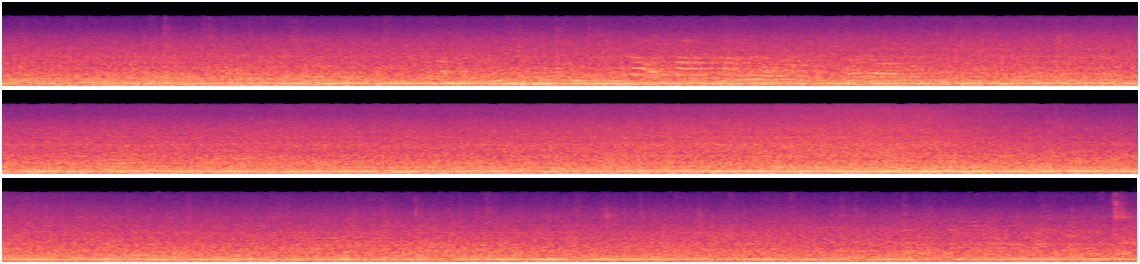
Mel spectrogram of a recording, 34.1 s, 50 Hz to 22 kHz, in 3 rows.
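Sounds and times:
busy station rumble: 0:00.0 - 0:34.0
constant low hum: 0:00.0 - 0:34.0.

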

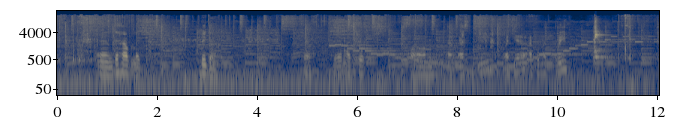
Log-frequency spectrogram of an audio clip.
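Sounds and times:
background music: 0:00.0 - 0:12.0
spoon clinking on metal bowl: 0:10.7 - 0:11.6.

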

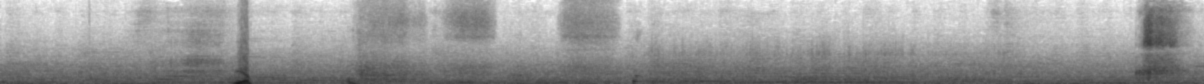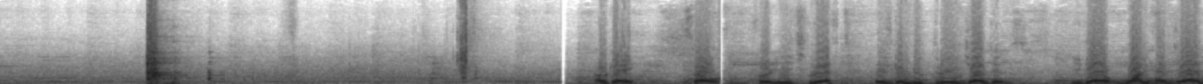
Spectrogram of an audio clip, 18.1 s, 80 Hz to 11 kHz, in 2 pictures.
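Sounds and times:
background music: 0:00.0 - 0:18.0
hissing breaths: 0:01.1 - 0:01.8, 0:02.6 - 0:04.8, 0:08.5 - 0:09.1.

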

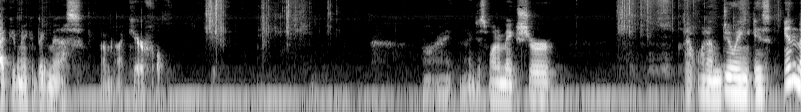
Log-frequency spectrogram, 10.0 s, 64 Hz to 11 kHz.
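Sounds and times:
low electrical hum: 0:00.0 - 0:10.0
rustling handling noises: 0:02.0 - 0:04.3, 0:07.7 - 0:10.0.

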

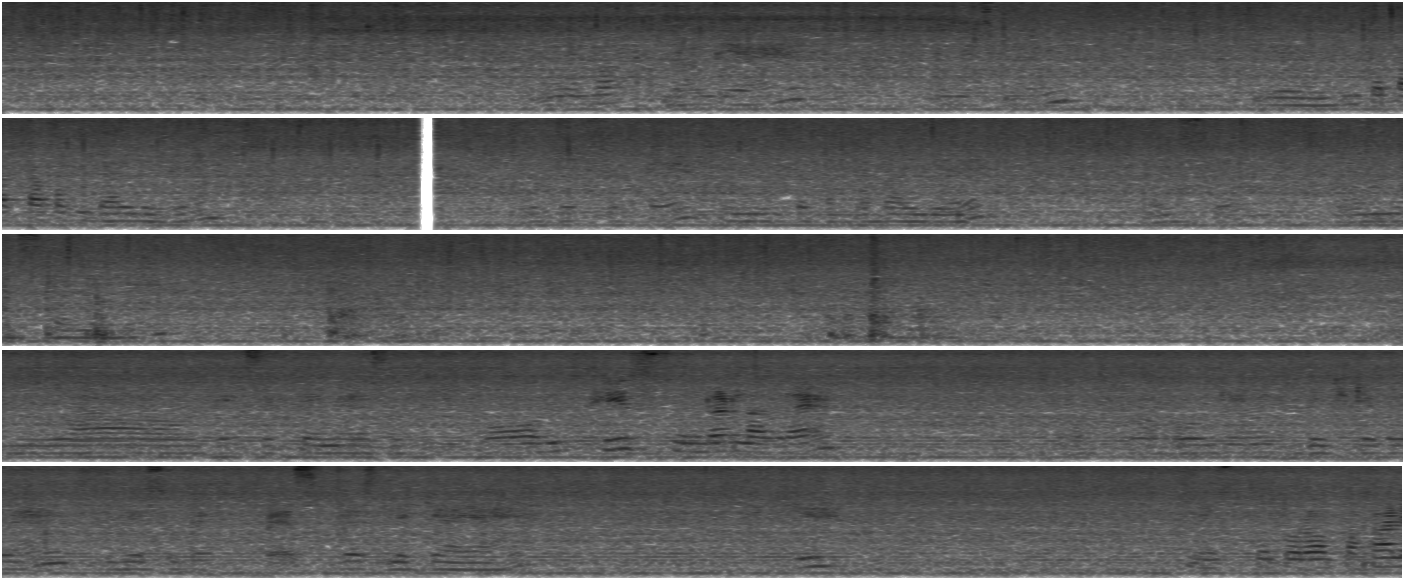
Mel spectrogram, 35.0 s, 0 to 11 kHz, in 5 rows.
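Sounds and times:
vegetables sizzling in a frying pan: 0:00.0 - 0:35.0.

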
